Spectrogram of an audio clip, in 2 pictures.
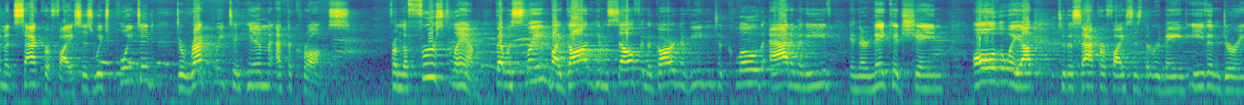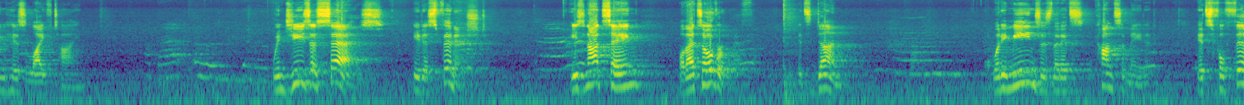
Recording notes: This is the sermon preached at Trinity Lutheran Church in Vallonia, Indiana, on Good Friday, April 7th, 2023.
